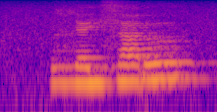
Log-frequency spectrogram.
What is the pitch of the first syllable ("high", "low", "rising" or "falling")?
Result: low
